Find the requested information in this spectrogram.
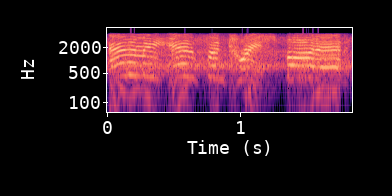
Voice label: Infantry spotted, English; BF1942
